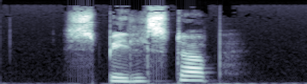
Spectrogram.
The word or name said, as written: spilstop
